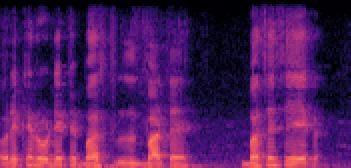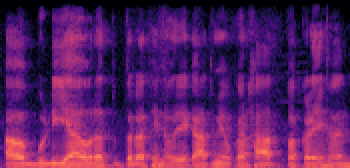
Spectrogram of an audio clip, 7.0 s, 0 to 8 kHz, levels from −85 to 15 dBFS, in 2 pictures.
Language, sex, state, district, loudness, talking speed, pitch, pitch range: Bhojpuri, male, Uttar Pradesh, Deoria, -18 LUFS, 190 wpm, 140 Hz, 135-150 Hz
